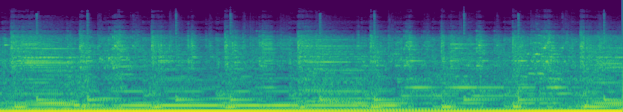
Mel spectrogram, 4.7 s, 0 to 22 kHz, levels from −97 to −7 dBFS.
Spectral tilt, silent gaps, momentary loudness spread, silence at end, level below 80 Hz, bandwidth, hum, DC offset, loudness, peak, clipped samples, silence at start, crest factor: -5.5 dB/octave; none; 4 LU; 0 s; -16 dBFS; 7.2 kHz; none; under 0.1%; -20 LUFS; -6 dBFS; under 0.1%; 0 s; 10 dB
